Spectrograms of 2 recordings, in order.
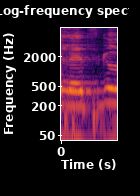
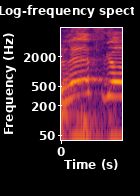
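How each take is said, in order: First: Softer, lower retelling of a shout; understated echo of a cheer; toned-down quoted cheer. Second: Higher-pitched rallying call; mock shout of encouragement; re-enacted ringside shout. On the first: Retold or imitated. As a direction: repeat the rallying call at low volume. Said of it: "Naalala ko to". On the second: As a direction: cheer the fighter on, half shouting. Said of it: "kaya sumisigaw na ako".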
